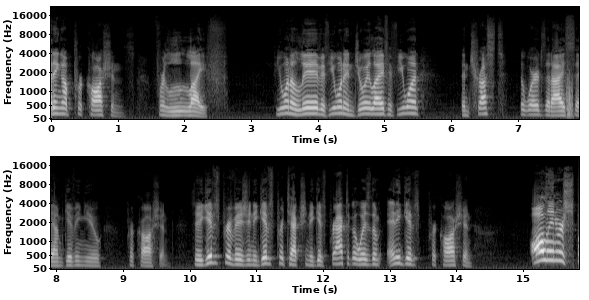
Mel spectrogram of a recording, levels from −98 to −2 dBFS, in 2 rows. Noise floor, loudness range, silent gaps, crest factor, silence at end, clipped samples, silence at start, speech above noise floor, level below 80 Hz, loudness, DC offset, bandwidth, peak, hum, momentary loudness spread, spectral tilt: -73 dBFS; 5 LU; none; 24 dB; 0.1 s; under 0.1%; 0 s; 46 dB; -74 dBFS; -27 LUFS; under 0.1%; 12 kHz; -4 dBFS; 60 Hz at -70 dBFS; 16 LU; -5.5 dB/octave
